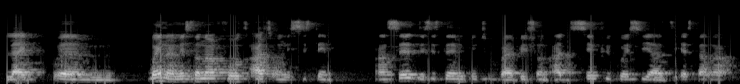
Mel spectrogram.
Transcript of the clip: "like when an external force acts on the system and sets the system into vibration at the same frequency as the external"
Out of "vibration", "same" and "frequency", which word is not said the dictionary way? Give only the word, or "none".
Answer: none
